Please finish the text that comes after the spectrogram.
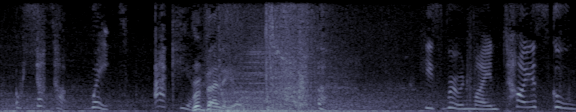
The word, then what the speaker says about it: Revelio: Ugh, Revelia. What are they looking Much for? better. Oh, shut up. Wait. Accio. Revelio.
